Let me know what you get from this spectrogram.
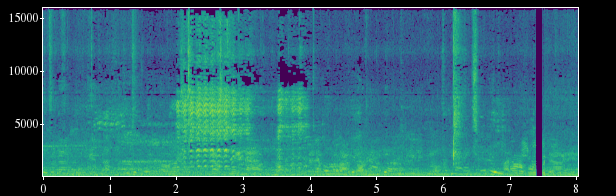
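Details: Goat at an animal market giving a loud, quavering, wavering bleat lasting about a second, followed by a shorter, fainter bleat near the end, over steady crowd chatter and busy market noise throughout.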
